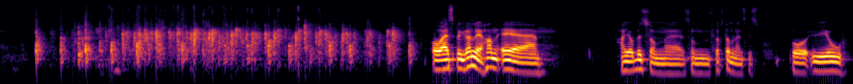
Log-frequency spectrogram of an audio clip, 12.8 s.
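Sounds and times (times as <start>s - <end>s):
audience applause: 0.5s - 6.3s
speech: 6.5s - 8.2s, 9.3s - 12.7s.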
